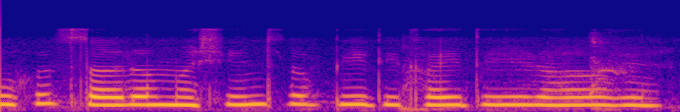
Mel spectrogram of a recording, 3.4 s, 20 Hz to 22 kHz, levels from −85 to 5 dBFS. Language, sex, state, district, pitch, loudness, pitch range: Hindi, female, Arunachal Pradesh, Longding, 280 Hz, -13 LUFS, 275-295 Hz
